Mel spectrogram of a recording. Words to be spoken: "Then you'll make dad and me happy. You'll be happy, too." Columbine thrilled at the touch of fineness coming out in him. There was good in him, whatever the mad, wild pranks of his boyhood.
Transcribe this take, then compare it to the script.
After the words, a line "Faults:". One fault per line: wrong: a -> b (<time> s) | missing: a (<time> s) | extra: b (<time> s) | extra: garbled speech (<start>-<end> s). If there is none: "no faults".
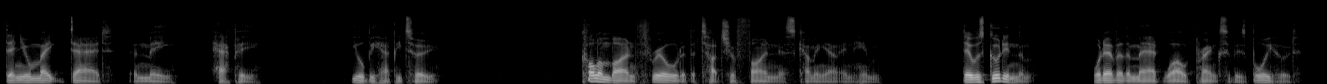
"Then you'll make dad and me happy. You'll be happy, too." Columbine thrilled at the touch of fineness coming out in him. There was good in them, whatever the mad, wild pranks of his boyhood.
Faults:
wrong: him -> them (10.2 s)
